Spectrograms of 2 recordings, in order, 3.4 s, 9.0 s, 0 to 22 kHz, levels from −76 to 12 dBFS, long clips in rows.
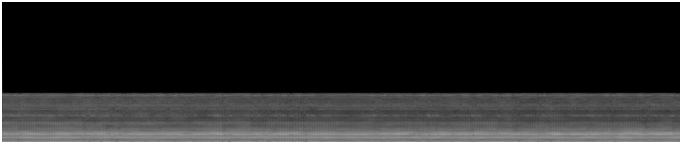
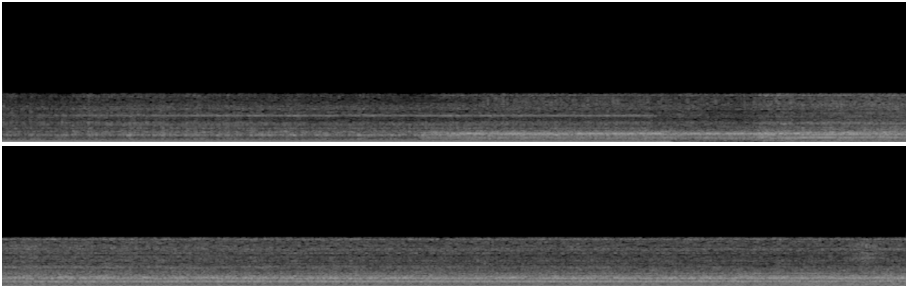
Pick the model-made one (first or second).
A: first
